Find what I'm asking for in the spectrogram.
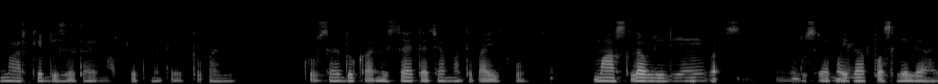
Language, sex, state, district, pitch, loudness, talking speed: Marathi, female, Maharashtra, Chandrapur, 150 Hz, -39 LUFS, 140 wpm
